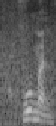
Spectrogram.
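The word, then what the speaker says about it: women: है वह मन ए वूमेन फिर human पढेंगे अ कि मुझे नेक्स्ट अप्रूवल के लिए यूज करते हैं इससे ज्यादा महिलाएं इसके पड़ेगा अब भी मिल ऊ थे विमेन इसको विमिन पड़ते हैं इसको वूमन भी नहीं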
